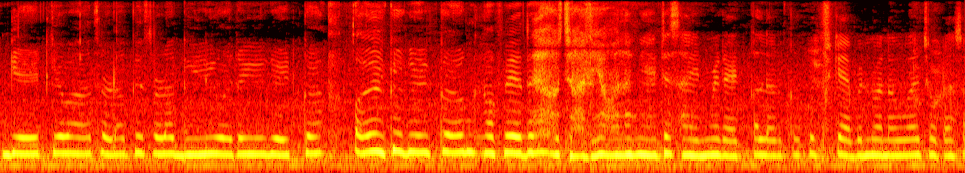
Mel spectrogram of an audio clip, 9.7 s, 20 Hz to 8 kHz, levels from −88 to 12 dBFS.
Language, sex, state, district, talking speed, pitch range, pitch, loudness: Hindi, female, Bihar, Muzaffarpur, 225 wpm, 235-260 Hz, 245 Hz, -14 LUFS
